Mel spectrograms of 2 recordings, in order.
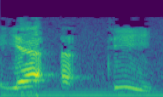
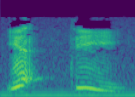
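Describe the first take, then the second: First: The hamza is released with an echoing bounce. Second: The hamza stops cleanly with no echoing bounce. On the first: The speaker calls it wrong. "غلط هست، چون همزه که ساکن هست قلقله پیدا کرده" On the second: The speaker calls it right. "پس صحیح اون این طور هست"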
